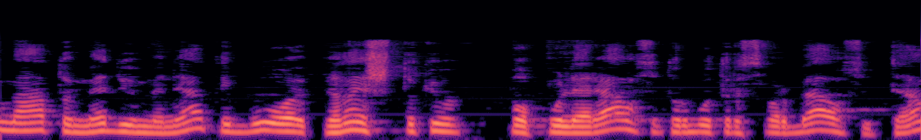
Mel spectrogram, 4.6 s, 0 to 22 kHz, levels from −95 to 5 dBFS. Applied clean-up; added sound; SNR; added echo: classical method Wiener filter.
